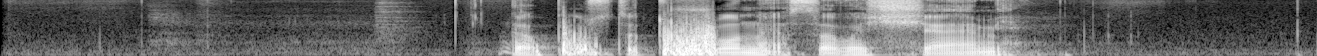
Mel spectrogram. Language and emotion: Russian, sad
